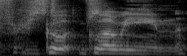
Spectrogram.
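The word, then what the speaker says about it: Glóin: 8 people voted for 8 people pronounce it as the first option of glowing. Gloin. Glowing. I will die on this hill. I prefer glowing as well because it's so much easier to say.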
